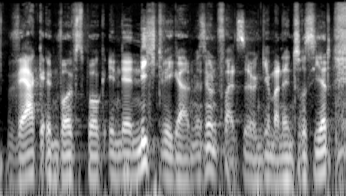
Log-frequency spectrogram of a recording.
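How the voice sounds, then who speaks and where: Very wide pitch swings at a moderate pace, on a very clean recording with a silent background. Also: man. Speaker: food podcast co-host. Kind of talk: casual chat.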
